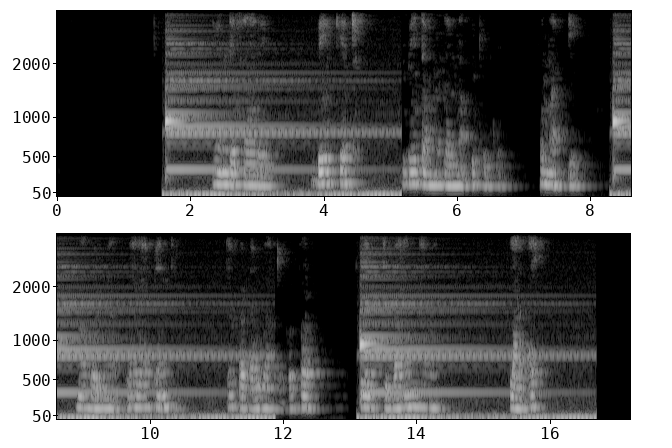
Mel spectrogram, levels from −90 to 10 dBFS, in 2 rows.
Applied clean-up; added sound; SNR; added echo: none; Gong; -2 dB; reverberation time 0.6 s.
